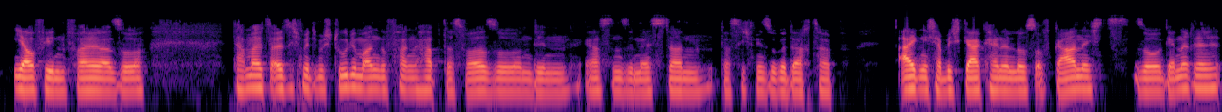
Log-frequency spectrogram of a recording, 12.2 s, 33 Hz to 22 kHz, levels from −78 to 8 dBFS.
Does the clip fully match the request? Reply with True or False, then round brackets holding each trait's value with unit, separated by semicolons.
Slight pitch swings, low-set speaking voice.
True (1.7 semitones; 120 Hz)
